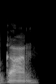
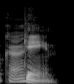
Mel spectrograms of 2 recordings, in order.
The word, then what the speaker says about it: Gane: It was Volkov against the winner of Rosenstrike and Cyril Gane. Gane. I'm always going to say his name wrong because I've heard it several ways, but I think it's Cyril Gane.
